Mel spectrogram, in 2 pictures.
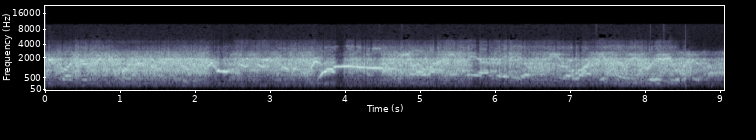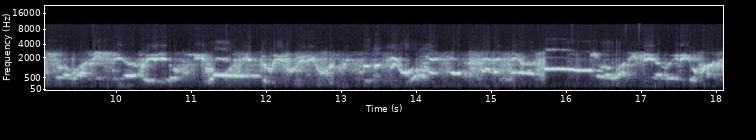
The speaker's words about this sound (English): You can hear while he's clicking in DSP. Wow, let's do that one again. Hey, QSL, QRZ, Kilo 1 India Radio, Kilo 1 India Radio, 7022, 7022. And in between, you don't hear that rush of noise. That is quiet.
